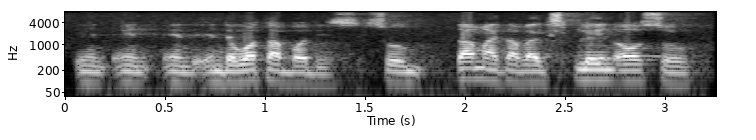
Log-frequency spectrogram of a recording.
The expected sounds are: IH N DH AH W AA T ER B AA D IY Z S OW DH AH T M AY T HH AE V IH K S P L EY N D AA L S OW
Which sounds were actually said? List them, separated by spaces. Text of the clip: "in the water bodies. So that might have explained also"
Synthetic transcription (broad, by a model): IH N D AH W AA T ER B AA D IY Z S OW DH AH T M AY T HH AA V IH K S P L EY N D AA L S OW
